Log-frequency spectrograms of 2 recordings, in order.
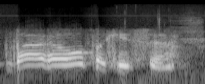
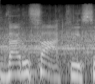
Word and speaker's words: Varoufakis: Yannis Varoufakis. – Ah, hai visto che... Perché tra l'altro noi Ferruccio in redazione lo chiamiamo Varoufakis, invece Varoufakis, okay. – E quindi in greco evidentemente l'accento va messo lì.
